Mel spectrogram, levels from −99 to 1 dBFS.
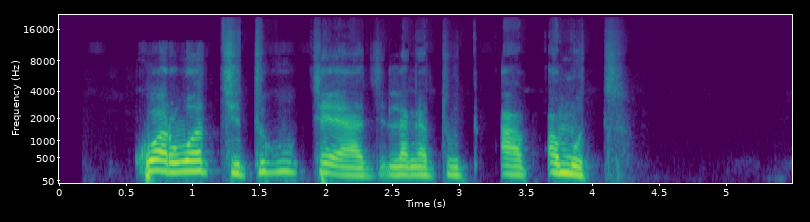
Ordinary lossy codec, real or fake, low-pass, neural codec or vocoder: Opus, 16 kbps; real; 19.8 kHz; none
